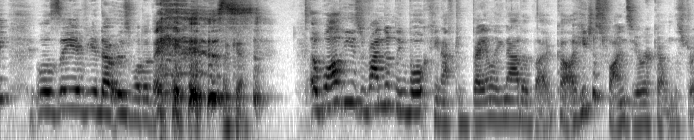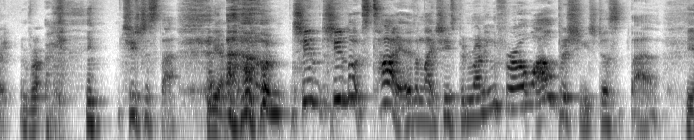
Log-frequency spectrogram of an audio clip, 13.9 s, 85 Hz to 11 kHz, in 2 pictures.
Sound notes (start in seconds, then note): 1.6 laughs; 9.0 exhausted laugh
